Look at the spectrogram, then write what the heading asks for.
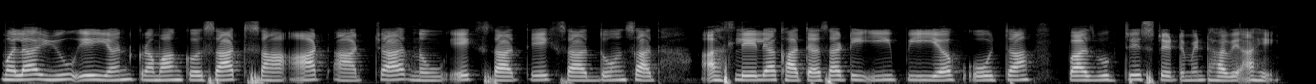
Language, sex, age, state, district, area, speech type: Marathi, female, 18-30, Maharashtra, Jalna, urban, read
